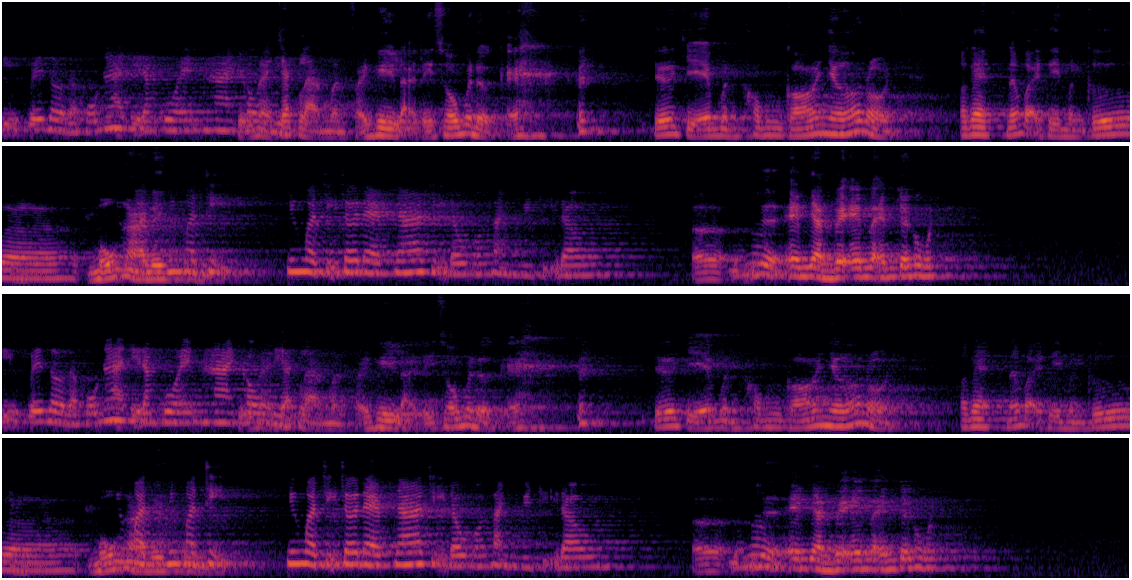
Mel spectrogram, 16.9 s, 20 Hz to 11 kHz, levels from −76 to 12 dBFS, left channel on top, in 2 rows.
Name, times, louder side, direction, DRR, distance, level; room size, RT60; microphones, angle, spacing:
voice 1, 0.0-2.2 8.5-8.7 9.3-10.2 10.6-13.0 13.9-14.4, right 2 dB, 30° right, 6 dB, 0.8 m, -31 dB
voice 2, 1.8-4.5 4.9-6.7 7.2-10.1 13.6-15.4, left 3 dB, 85° left, 9 dB, 0.8 m, -29 dB
23.0 x 11.5 x 3.0 m, 1.6 s
head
